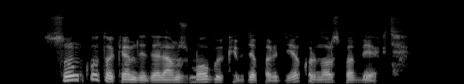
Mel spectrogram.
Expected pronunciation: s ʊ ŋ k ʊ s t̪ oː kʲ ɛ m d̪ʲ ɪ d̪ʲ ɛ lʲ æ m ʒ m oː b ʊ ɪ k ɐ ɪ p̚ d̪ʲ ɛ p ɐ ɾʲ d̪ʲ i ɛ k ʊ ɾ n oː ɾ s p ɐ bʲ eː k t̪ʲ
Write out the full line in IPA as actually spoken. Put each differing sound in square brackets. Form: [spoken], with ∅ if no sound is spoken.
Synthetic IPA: s ʊ ŋ k ʊ [∅] t̪ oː kʲ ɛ m d̪ʲ ɪ d̪ʲ ɛ lʲ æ m ʒ m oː [ɡ] ʊ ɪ k ɐ ɪ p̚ d̪ʲ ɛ p ɐ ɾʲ d̪ʲ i ɛ k ʊ ɾ n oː ɾ s p ɐ bʲ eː k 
